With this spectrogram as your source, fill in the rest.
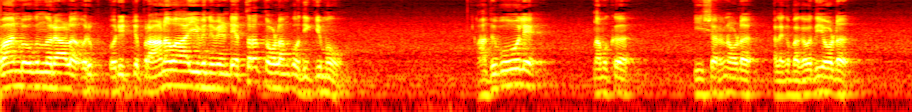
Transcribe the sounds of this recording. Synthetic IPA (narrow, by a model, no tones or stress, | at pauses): ɐʋaːnpo̞ːɣunːɐo̞ɾaːɭɨoɾuoɾiʈːɨpraːɳɐʋaːjiʋɐnɨʋe̞ːɳɖie̞t̪rɐt̪ːo̞ːɭɐmko̞ːd̪ikʲːumo̰ː | ɐ̰ðupo̞ːle̞ | nɐmukːɨ | iːɕʋɐɾɐno̞ːɽɨɐlːe̞ŋɡilbʱɐɣɐʋɐðijo̞ːɽɨ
